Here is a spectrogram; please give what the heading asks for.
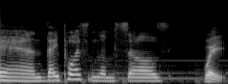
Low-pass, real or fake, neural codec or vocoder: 7.2 kHz; real; none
